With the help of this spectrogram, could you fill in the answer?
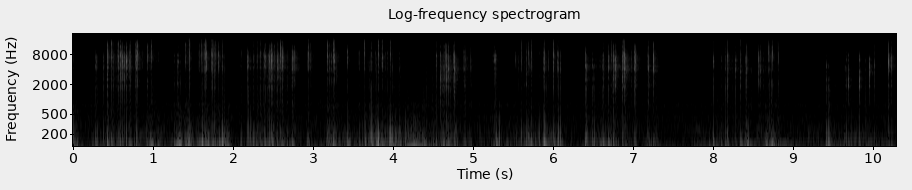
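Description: Fingernails of both hands scratch and tap across the ridged translucent shell of a small, hollow, glowing plastic night lamp. Quick, delicate clicks and scratchy rasps come in dense, uneven bursts with bright, high crackle over a soft low thump, each tap dying out almost at once.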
